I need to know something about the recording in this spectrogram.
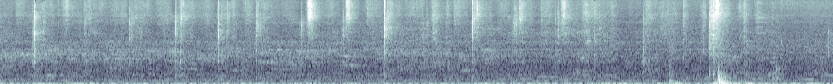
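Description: Trading cards flick and rustle as they are sorted by hand.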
